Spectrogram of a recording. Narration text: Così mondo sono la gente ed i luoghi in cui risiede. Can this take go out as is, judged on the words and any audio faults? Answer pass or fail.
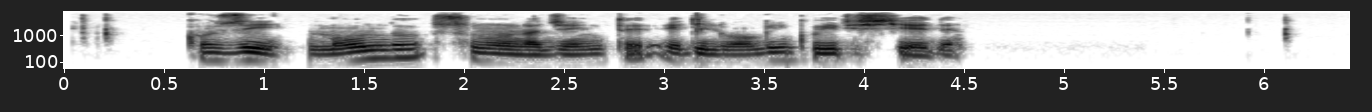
pass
